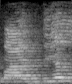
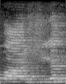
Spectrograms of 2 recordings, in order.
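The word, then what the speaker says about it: partial: एल लिखा गया है इसका प्रोनाउंस एशन पार्टल नहीं होगा इसको पार्शियल पढ़ा जाएगा क्या पढ़ा जाएगा और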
